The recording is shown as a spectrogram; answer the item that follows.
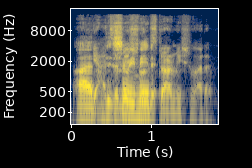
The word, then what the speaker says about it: Michelada: He made Michelada. Is that how you pronounce it? – Yeah. – Like Michelin star. – Michelada.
